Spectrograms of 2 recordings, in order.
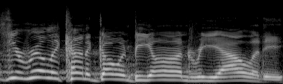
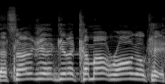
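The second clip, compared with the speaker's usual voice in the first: ordinary talk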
